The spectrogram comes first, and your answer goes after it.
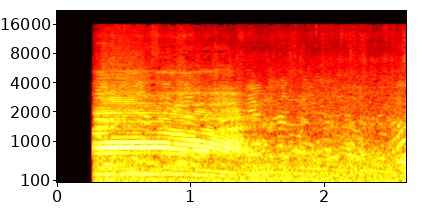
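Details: Cattle at Ambari haat, a traditional livestock market in Parbatipur, Dinajpur, Bangladesh, on Friday 23 May 2025, with cows sold ahead of Qurbani; a loud, sustained, tonal moo lasting about a second, dipping slightly in pitch, over crowd chatter.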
